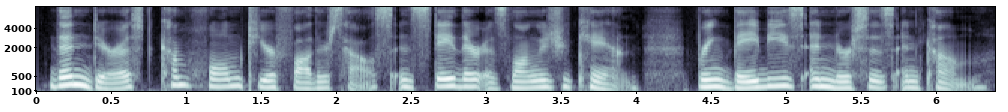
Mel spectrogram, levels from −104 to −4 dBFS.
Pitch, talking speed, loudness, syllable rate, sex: 185 Hz, 205 wpm, -18 LUFS, 5.0 syllables/s, female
